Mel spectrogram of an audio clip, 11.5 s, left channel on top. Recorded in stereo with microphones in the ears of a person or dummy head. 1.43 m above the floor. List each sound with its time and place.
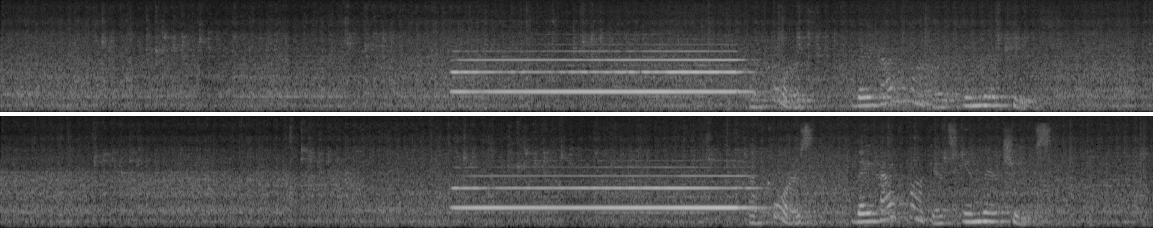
4.5 s a flute: 40° left (ahead or behind), 3 m
7.5 s a woman speaking: 85° right, 2.5 m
